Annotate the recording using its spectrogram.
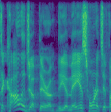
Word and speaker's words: Emmaus: I don't want to mispronounce the town. Emmaus, Pennsylvania. – Emmaus. – Yes. Thank you.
